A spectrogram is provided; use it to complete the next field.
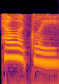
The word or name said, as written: helically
